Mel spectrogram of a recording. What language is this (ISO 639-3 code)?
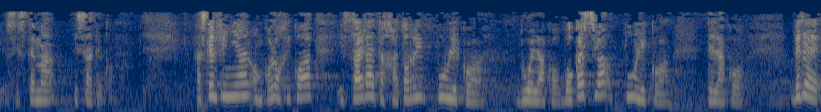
eus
